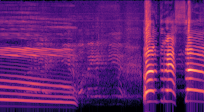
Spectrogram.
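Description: A man's long, drawn-out "gooool" cry in the manner of a football radio commentator, one held note slowly falling in pitch, breaking off about one and a half seconds in. Near the end come a few short, loud shouts.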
